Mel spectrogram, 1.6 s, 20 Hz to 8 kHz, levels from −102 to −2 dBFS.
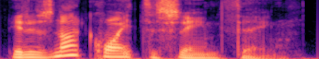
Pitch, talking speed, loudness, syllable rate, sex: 125 Hz, 265 wpm, -16 LUFS, 5.7 syllables/s, male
